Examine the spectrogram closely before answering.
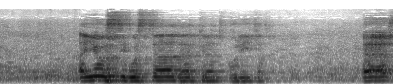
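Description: A man speaks loudly through a loudspeaker in an echoing hall.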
